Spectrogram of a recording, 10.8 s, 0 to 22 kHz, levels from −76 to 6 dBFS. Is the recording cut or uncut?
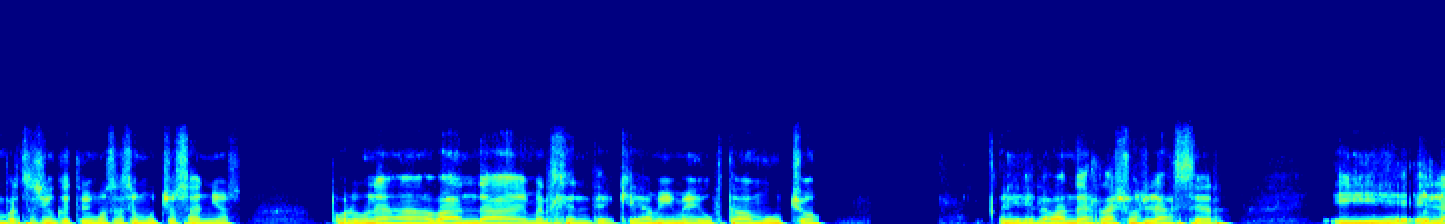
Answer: uncut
